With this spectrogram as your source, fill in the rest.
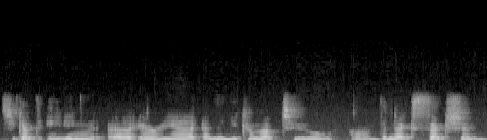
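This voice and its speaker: This woman's voice sits at a fairly low pitch and is somewhat breathy. She speaks at a fairly slow pace. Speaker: game streamer giving house tours. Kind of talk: live gameplay commentary. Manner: hesitant, many fillers.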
